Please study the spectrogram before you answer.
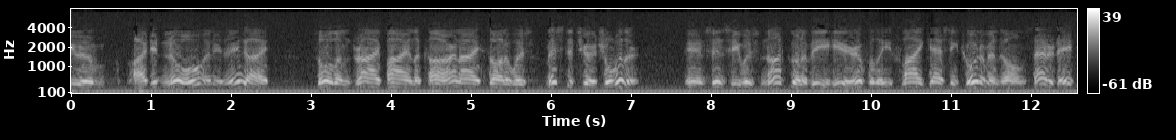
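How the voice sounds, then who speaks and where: An actor playing a hesitant, plain-spoken small-town sheriff in a radio drama, rambling in a homespun way. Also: male voice, medium pitch, animated, a little slow, close to an everyday voice. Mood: sheepish, folksy. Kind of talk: 1970s radio drama acting. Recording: distant lo-fi radio sound, faint hum.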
